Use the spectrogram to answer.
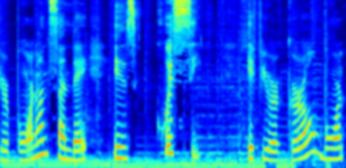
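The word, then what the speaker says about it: Kwesi: were born on Sunday your name would be quiz see now here they have it written as quazy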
